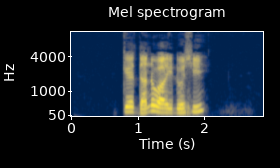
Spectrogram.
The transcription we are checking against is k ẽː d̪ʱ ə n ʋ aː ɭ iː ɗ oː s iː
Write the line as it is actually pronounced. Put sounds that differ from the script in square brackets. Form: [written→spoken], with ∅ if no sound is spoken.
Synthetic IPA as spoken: k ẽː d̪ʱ ə n ʋ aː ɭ iː ɗ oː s iː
